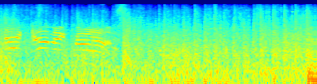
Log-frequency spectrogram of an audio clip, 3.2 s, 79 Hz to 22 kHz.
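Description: A .50 cal machine gun fires in the Company of Heroes 2 video game, rapid bursts of gunfire mixed into battle noise, with a voice talking over the clip.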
